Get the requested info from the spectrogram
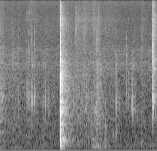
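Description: Rubik's cube being turned in the hands: one sharp plastic click about a second in, followed by a few faint clicks.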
